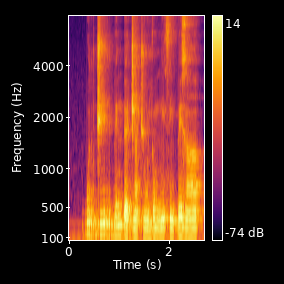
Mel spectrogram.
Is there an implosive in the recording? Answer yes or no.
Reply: yes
